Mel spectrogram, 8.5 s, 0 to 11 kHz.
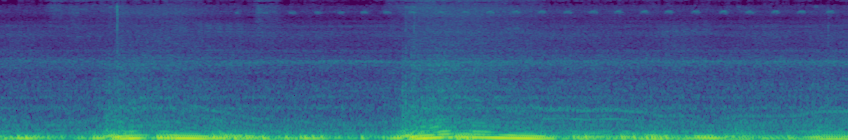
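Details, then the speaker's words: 2004 Mazda RX-8 rotary after sitting two years, code (system too lean bank 1) just erased: lumpy uneven low idle sagging and surging, close to stalling; cause unconfirmed. "i don't know if that's gonna help anything and then i'll just see if i can let go my guess just seems like it wants to die right now"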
